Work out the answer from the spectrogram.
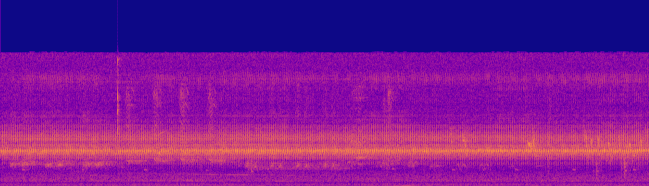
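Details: Continuous high droning reel of a Savi's warbler, a male singing after arrival at Tancat de l'Illa, l'Albufera; the buzz stays even and unchanging, with occasional faint clicks and chips from other birds.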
